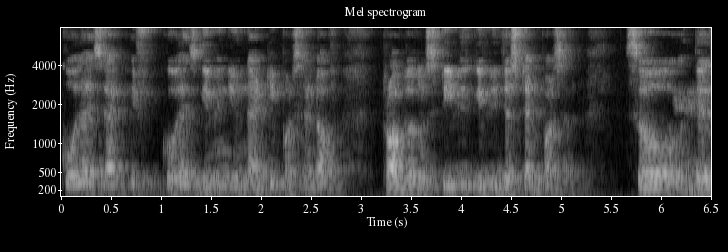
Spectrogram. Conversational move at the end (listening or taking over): listening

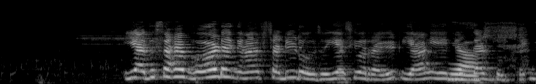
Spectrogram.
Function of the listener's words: taking over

